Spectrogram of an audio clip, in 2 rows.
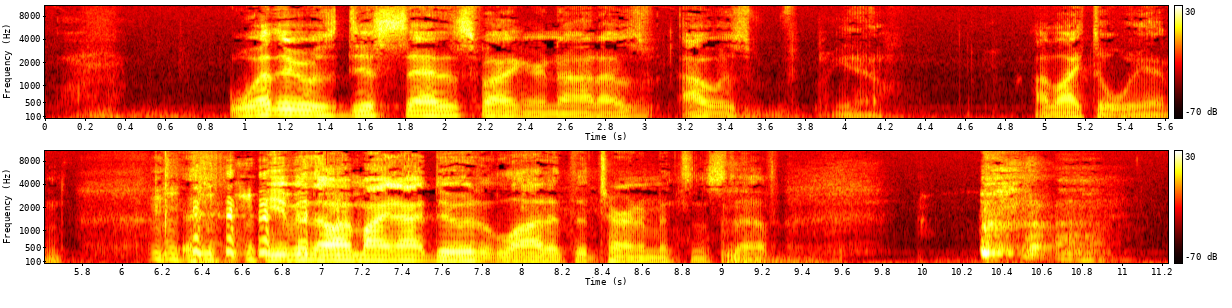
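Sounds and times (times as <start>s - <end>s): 
speech: 0.9s - 4.3s, 5.0s - 9.6s
laughter: 6.2s - 7.2s
sharp raspy cough: 10.3s - 11.1s.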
